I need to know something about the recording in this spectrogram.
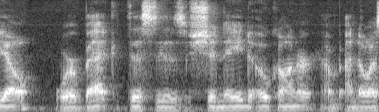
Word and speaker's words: Sinead O'Connor: hey yo we're back this is Sinead O'Connor I know I said it right that time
